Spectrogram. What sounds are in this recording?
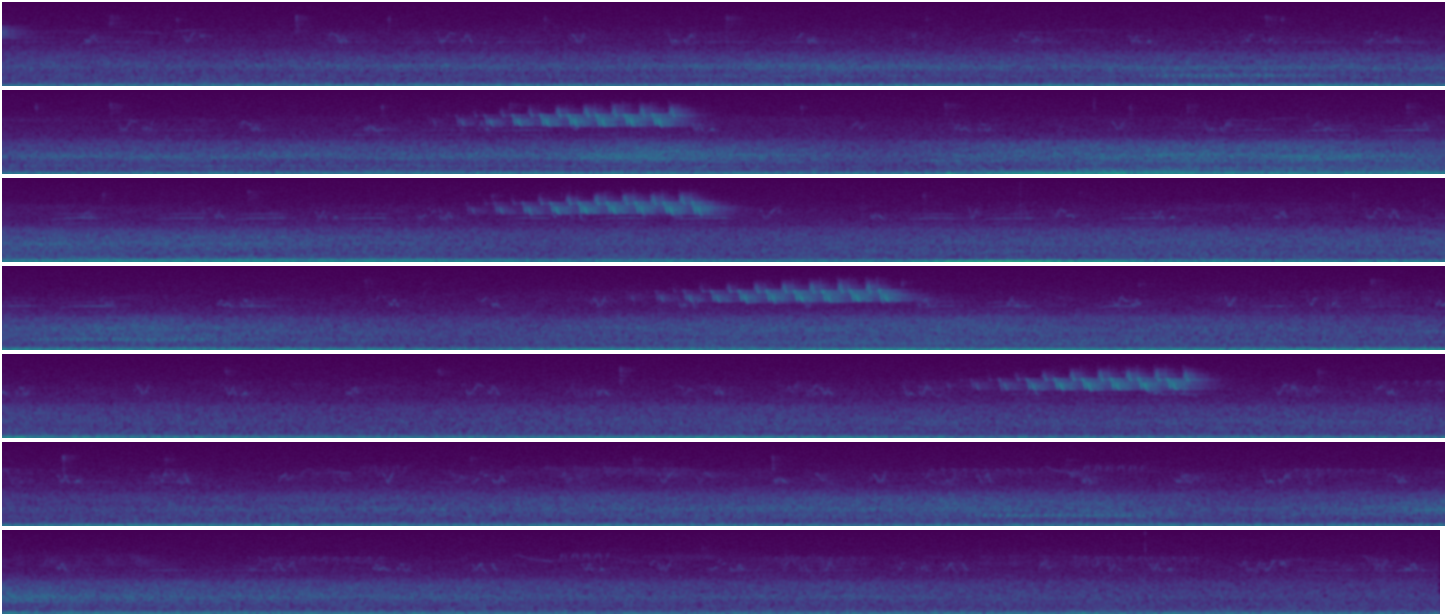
Red-breasted Nuthatch, Red-eyed Vireo, Black-throated Blue Warbler, Ovenbird, Dark-eyed Junco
